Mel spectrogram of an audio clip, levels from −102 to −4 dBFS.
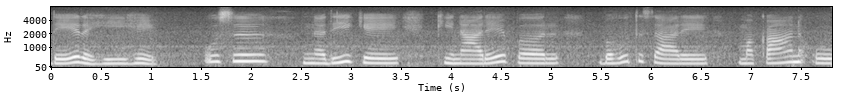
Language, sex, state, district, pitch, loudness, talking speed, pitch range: Hindi, female, Madhya Pradesh, Dhar, 230 Hz, -15 LUFS, 90 wpm, 215-280 Hz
